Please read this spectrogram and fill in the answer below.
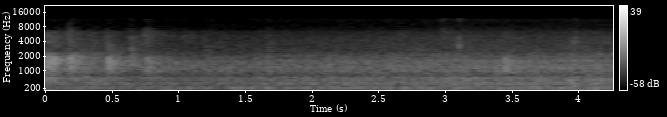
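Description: Faint, steady applause from a conference audience, heard as an even patter with a few distinct claps in the first moment.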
